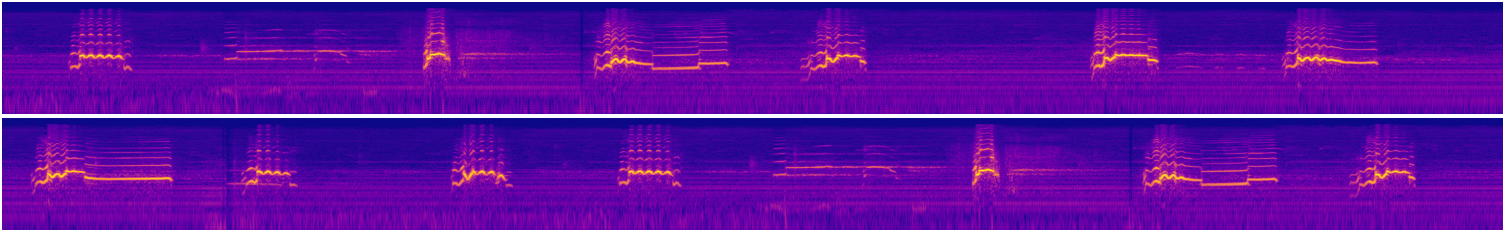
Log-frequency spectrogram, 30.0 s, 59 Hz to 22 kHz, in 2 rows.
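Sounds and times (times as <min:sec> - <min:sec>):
loons calling: 0:00.0 - 0:30.0.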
